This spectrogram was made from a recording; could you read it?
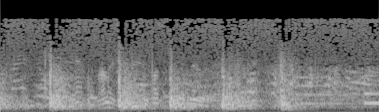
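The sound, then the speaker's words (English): Heavy trunks are moved around a house, thumping and banging in a rough, uneven series of about six loud knocks, with a person's voice grunting and straining between the impacts. “can't you be more quiet with them trunks? How can I concentrate on my music with you banging and grunting all over the house?”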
